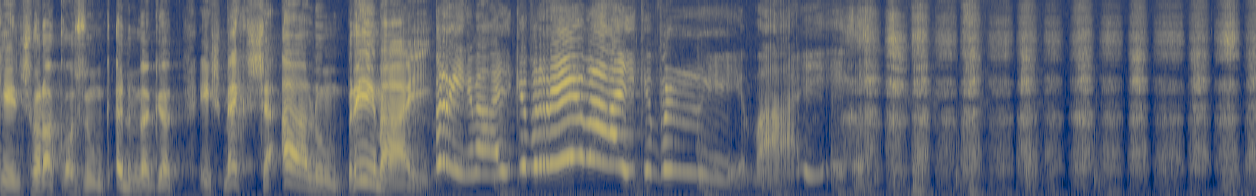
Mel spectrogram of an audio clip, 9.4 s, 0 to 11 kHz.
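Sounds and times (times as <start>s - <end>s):
speech: 0.0s - 7.3s
rhythmic panting: 3.2s - 9.4s.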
